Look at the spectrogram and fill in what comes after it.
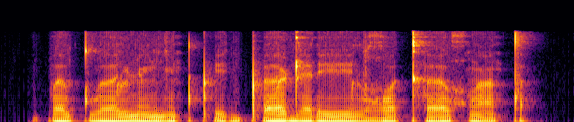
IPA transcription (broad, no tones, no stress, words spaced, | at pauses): pɜtʷɜlɳẽɡ ẽtpʼeɡpʼɜɖɛ ɾel ʁʷɛkʰɜχʷãt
